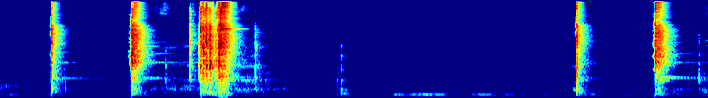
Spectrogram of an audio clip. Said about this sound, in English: the trigger on these, let's have a look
